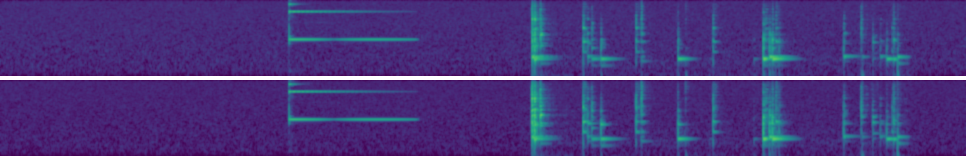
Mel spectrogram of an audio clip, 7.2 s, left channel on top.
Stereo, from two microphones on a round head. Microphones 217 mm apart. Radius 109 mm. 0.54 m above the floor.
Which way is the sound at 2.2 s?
15° right (ahead or behind).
